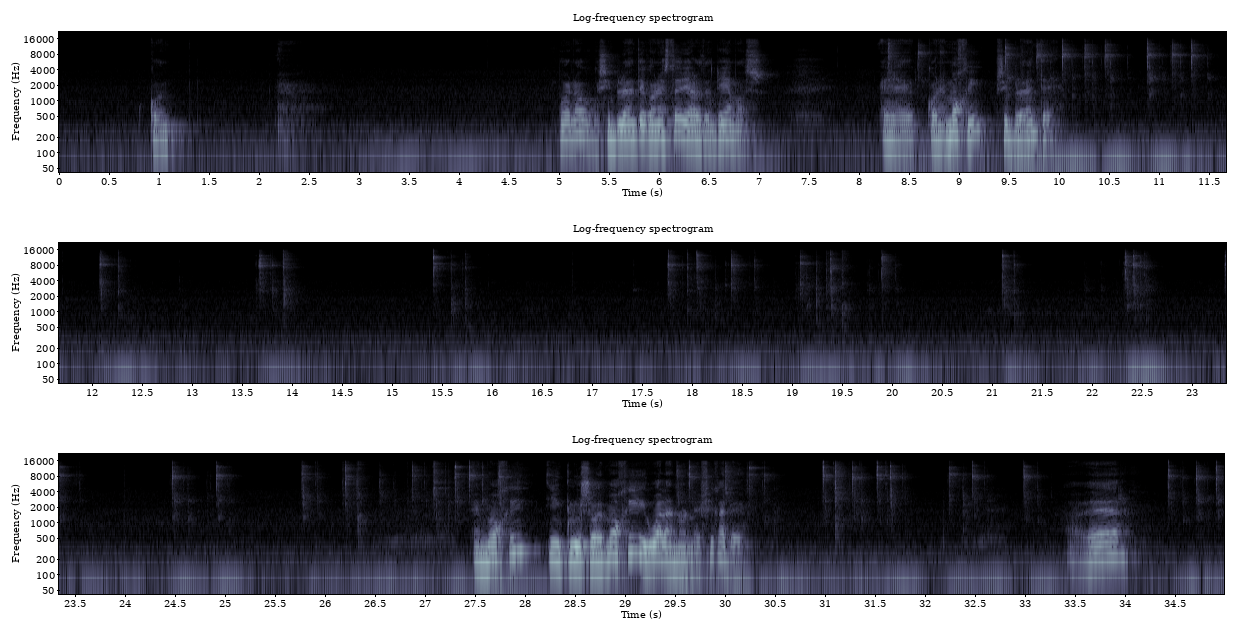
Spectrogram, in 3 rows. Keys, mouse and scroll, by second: 8.6 super+1, 9.4-12.0 typing, 13.6 typing, 15.4 typing, 17.5-21.1 typing, 19.0 Escape, 22.1-23.3 typing, 24.4-28.2 typing, 29.2-32.9 typing, 34.1-34.9 typing.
